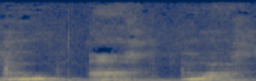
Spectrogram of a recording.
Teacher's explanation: The patach is not sounded after the last letter. It's sounded before the last letter. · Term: stolen patach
